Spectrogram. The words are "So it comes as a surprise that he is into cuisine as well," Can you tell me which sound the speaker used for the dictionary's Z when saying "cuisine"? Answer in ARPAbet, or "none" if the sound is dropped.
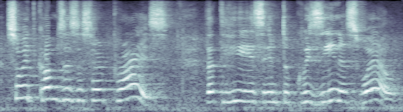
Z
